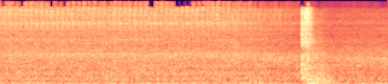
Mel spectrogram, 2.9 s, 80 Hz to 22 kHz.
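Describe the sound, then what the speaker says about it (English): A 2025 Mazda CX-50 2.5 S Premium Plus with all-wheel drive idles steadily with a low, even engine hum, and a brief louder thump or door-like knock cuts in near the end. "of course, as you can hear, the vehicle is running smoothly"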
